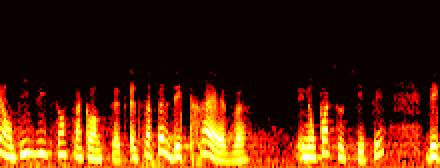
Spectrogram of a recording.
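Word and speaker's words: krewe: 1857 elle s'appelle des crève et non pas société des crèves ça viendrait de l'anglais crew et ce serait la prononciation française encore une fois le français en louisiane de croo anglais le crève la société prévient deuxième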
